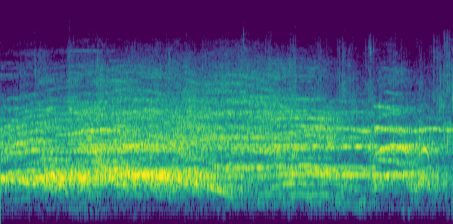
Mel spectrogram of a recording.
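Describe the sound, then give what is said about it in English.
An audience at a Northwest University event applauds as a student speaker is introduced, in a dense, steady wash of clapping for the whole few seconds, with some voices calling out within it, easing slightly toward the end. “It's good applause for being born.”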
